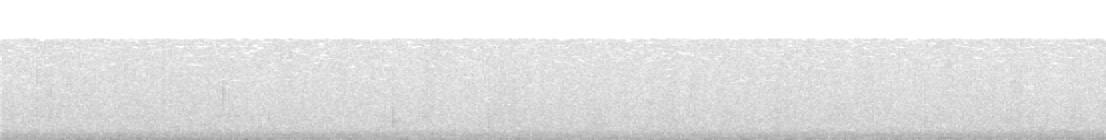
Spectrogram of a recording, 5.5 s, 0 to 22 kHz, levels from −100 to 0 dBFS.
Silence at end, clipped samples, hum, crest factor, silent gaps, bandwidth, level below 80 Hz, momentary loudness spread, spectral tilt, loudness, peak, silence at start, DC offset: 0 s; under 0.1%; none; 16 dB; none; 16 kHz; under -90 dBFS; 1 LU; -3 dB/octave; -63 LUFS; -48 dBFS; 0 s; under 0.1%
